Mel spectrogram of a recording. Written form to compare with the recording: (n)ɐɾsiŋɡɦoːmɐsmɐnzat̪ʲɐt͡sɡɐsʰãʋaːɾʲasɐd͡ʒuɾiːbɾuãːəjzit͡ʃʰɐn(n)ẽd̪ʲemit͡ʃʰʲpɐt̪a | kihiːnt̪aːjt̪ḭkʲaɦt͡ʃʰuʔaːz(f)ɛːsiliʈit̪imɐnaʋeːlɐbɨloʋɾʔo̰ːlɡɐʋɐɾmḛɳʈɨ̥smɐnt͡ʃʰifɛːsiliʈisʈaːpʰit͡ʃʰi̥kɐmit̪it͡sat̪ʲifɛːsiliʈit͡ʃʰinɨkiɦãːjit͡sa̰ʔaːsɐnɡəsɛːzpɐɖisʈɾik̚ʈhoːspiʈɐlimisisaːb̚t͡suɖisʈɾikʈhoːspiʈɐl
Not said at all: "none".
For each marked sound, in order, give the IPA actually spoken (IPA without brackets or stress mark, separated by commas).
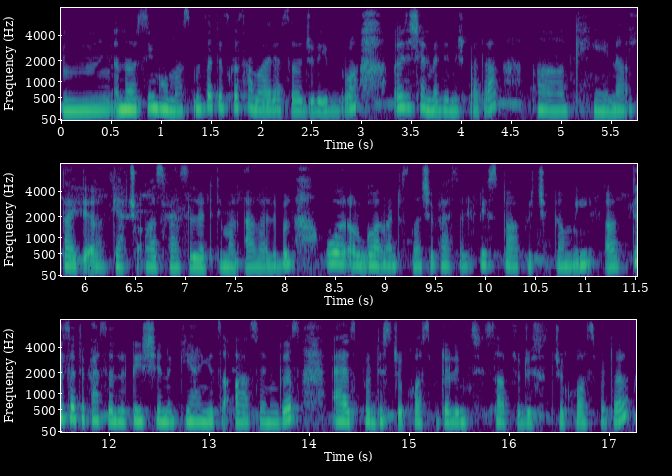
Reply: n, m, f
